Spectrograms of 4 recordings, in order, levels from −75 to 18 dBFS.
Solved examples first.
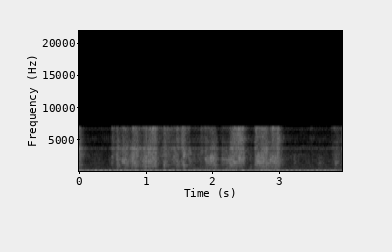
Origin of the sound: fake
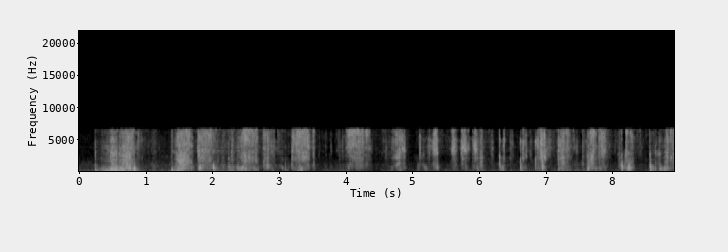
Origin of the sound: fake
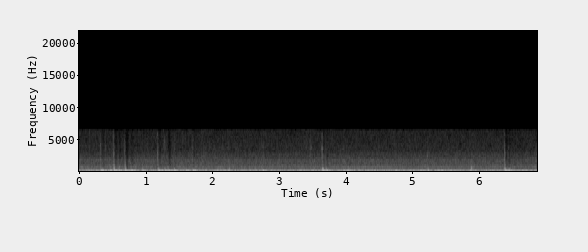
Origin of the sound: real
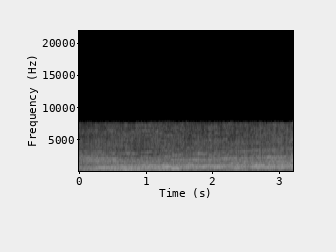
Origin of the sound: fake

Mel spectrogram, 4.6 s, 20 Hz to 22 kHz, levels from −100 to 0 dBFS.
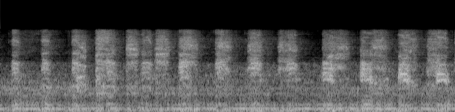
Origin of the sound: fake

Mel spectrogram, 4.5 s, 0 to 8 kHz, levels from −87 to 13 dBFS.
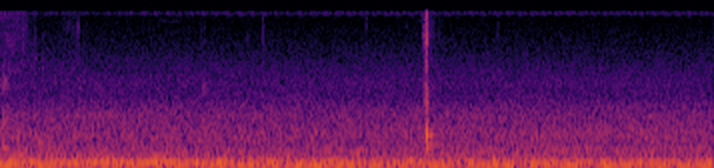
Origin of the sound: real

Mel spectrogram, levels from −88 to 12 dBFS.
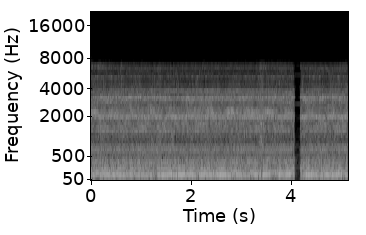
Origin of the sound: fake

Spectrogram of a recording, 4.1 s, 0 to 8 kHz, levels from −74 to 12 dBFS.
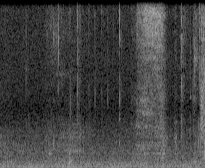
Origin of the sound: real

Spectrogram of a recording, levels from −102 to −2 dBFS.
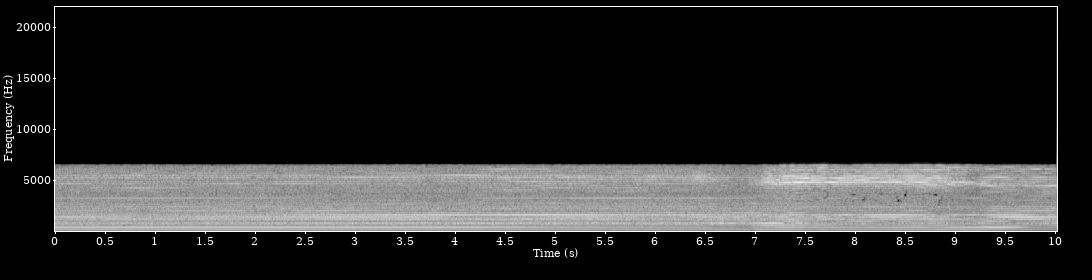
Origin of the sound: real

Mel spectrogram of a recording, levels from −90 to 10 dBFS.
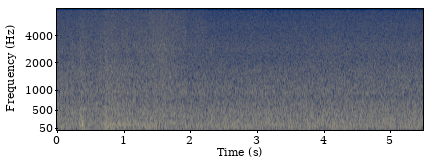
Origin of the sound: real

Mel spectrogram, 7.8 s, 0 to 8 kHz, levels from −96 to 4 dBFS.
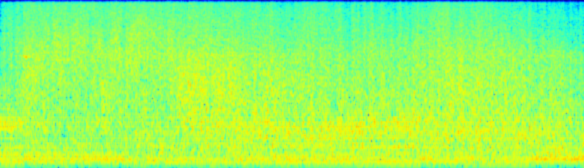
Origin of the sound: real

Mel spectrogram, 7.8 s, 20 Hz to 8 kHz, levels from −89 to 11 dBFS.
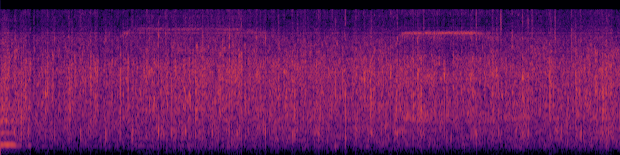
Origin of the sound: fake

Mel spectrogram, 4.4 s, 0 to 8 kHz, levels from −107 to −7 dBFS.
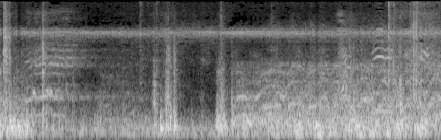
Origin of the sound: real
